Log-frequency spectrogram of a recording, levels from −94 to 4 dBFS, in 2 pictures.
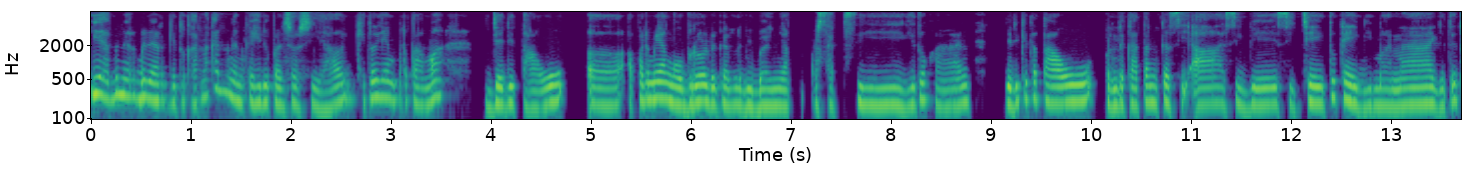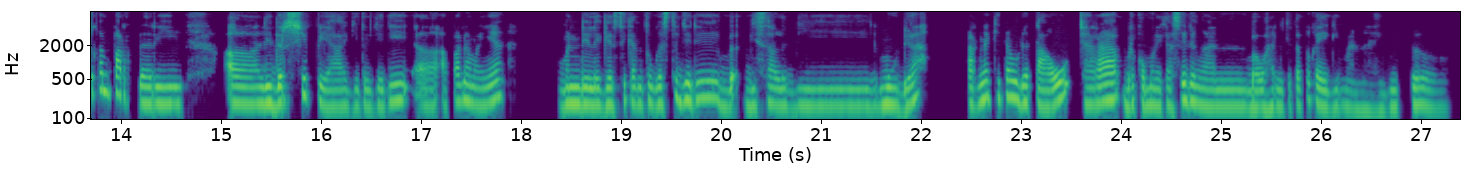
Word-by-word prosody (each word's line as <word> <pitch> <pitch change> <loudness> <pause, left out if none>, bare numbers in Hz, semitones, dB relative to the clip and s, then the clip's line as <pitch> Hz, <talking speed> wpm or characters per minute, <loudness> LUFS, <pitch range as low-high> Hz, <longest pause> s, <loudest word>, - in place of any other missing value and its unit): Iya, 275 -1 +7
bener 260 -2 +3
bener 220 -3 +3
gitu. 190 0 -5
Karna 210 +6 -7
kan 310 +1 -4
dengan 225 -7 +1
kehidupan 190 -1 0
sosial, 170 +4 -2
kita 225 +4 0
yang 235 -2 0
pertama 200 +2 -2 0.4
jadi 180 +3 +3
tau, 165 +4 +1 0.2
eee, 170 0 -1
apa 170 +4 -7
namanya, 225 +1 +6
ngobrol 185 +3 +5
dengan 180 -1 0
lebih 165 -1 +2
banyak 165 0 0 0.2
persepsi 175 -1 -1
gitu 180 +5 0
kan. 170 0 -3 0.4
Jadi, 185 0 +4
kita 220 0 -1
tau 195 +1 +4
pendekatan 180 +2 0
ke 195 - +5
si - - -4
A, 180 +1 -2
si 170 +3 -3
B, 175 0 +2
si 170 -1 -4
C 185 +3 +4
itu 235 - -3
kayak 200 -6 +4
gimana 170 +2 0
gitu. 165 +2 -6
Itu 275 - -7
kan 320 -3 +1
part 275 -2 +2
dari, 180 -1 +1 0.5
eee, 180 -1 +3
leadership 190 +8 +4
ya 160 -2 -2
gitu. 165 +1 -6
Jadi, 195 +6 -2
eee, 85 -1 -5
apa 200 +4 -4
namanya, 195 +3 0 0.6
mendelegasikan 175 +1 +1
tugas 180 -1 -1
tuh 235 -5 -2
jadi 220 +1 +2
be 165 - 0
bisa 165 +2 -3
lebih 165 0 -4
mudah. 180 - +1 0.4
Karna 185 +4 +2
kita 230 +1 0
udah 205 -5 +4
tau 170 - +4
cara 190 +4 +3
berkomunikasi 175 0 0
dengan 160 -2 -2
bawahan 160 +1 -1
kita 170 - -6
tuh 215 +5 -7
kayak 160 -5 +1
gimana 145 -3 -9 0.2
gitu. 160 -1 -5
180 Hz, 160 wpm, -24 LUFS, 165-195 Hz, 0.6 s, Iya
